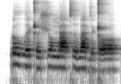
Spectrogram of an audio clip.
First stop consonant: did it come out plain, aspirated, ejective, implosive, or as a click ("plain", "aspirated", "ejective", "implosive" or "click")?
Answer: aspirated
